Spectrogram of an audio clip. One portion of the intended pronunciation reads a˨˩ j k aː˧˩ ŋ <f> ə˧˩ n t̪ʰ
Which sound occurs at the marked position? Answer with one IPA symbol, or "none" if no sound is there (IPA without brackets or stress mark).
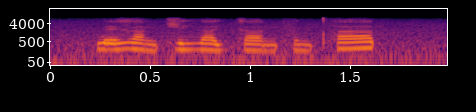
f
